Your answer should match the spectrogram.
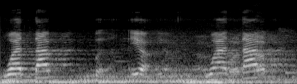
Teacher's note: ditahan sebentar baru dipantulkan karena ada tasdidnya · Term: qalqalah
